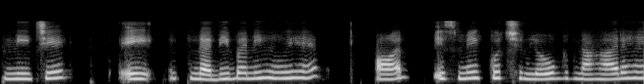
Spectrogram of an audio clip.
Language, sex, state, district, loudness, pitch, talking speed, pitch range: Hindi, female, Chhattisgarh, Raipur, -16 LUFS, 275 Hz, 110 wpm, 255-295 Hz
